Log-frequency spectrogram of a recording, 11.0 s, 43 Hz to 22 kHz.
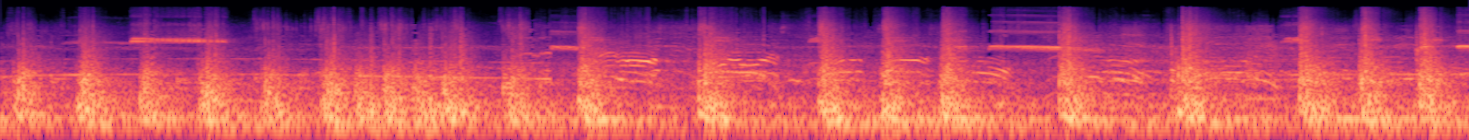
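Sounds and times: bass and snare drums marching: 0.0 - 11.0.

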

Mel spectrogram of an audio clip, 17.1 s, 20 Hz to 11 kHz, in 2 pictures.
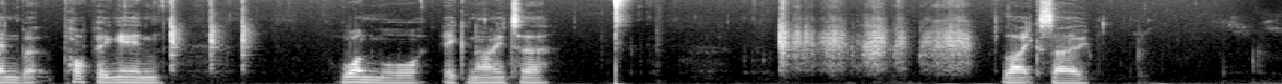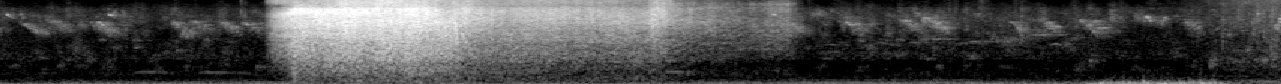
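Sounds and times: faint birdsong: 6.7 - 17.0
firework igniters hissing: 10.4 - 13.9.

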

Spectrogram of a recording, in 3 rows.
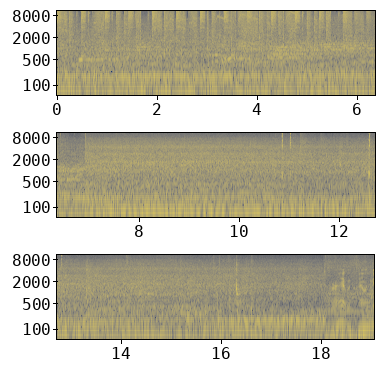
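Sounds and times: train idling rumble: 0.0 - 19.0.

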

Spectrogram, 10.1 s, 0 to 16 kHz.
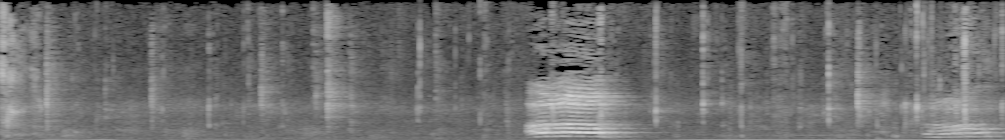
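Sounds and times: child chewing: 0.0 - 10.0.

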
